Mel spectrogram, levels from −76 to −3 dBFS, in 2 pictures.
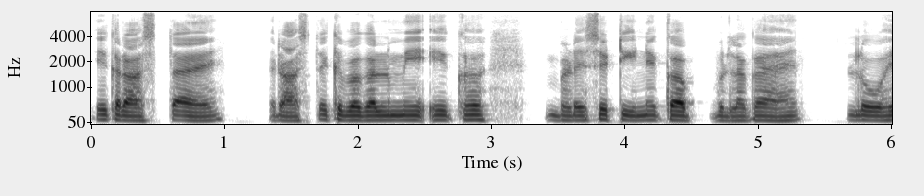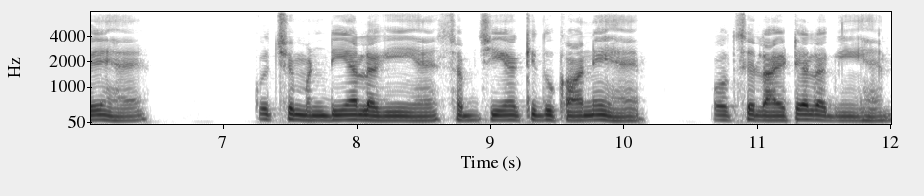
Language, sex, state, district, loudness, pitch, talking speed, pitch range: Hindi, male, Rajasthan, Churu, -20 LUFS, 115 Hz, 145 wpm, 110-125 Hz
